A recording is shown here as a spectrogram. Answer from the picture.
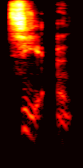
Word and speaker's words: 捡: And we started with jiǎn. It's pronounced still as jiǎn.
